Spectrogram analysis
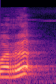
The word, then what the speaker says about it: ฤ: 2 2 ไอ ตัว รึ รึ นี่ คือ สระ อะไร ลูก สระ รึ รึ คือ สระ ล่ะ สระระ สระ อึ ตัว รึ ออก เสียง เท่า กับ ตัว ตัว ร เรือ เสียง รอ นี่ เป็น เสียง ที่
